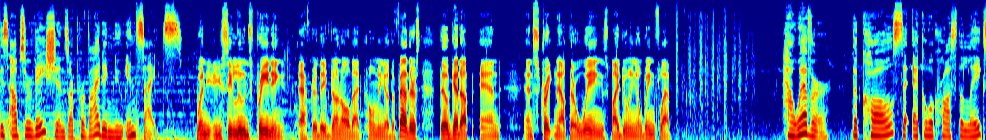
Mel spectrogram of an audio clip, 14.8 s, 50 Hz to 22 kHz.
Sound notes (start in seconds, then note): 9.6 wings flapping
